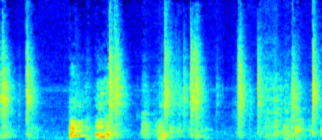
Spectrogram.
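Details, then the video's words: Female Golden Retriever whimpering indoors, eager to play with a bristlenose catfish she sees; short high whiny cries rising and falling, mixed with sharp tapping and scratching noises. "Dog goes nuts for fish.."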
